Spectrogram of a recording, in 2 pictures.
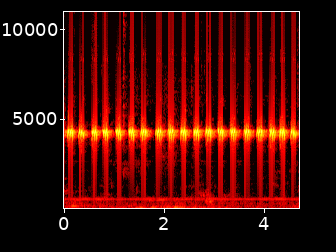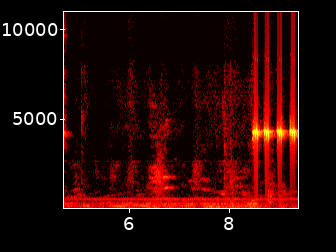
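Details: Cricket chirping, said to repel rats: rapid, evenly spaced high chirps, about four per second, stop for several seconds of near silence with faint low rumbling, then resume.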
